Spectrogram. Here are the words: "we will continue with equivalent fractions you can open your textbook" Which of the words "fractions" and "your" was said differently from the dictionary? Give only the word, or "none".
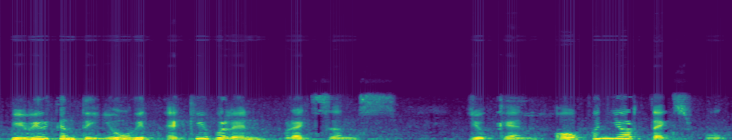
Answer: fractions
